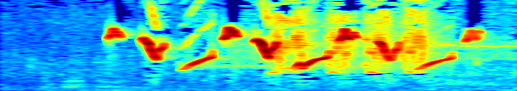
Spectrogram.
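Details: Song of a cinereous tit, used to encourage other birds to sing: high whistles alternating with rising sweeps and downslurs, a few phrases partly blurred by a rough noisy burst midway.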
